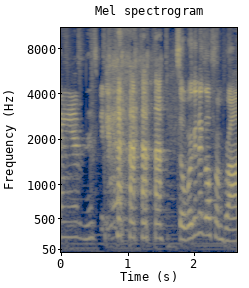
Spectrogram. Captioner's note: laughing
